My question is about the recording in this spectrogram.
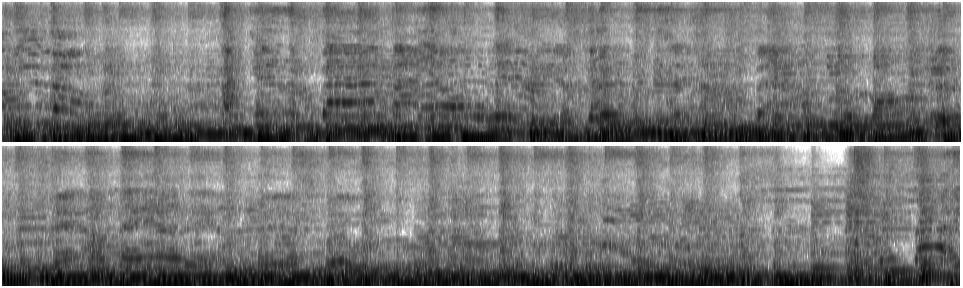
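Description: Live band music: upright bass and drums keeping a steady beat under resonator guitar and keyboard, in an instrumental passage between sung verses.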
